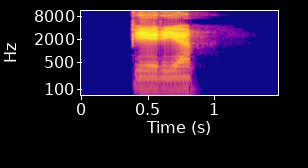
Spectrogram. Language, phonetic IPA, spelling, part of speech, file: Russian, [ˈpʲerʲjə], перья, noun, Ru-перья.ogg
- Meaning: nominative/accusative plural of перо́ (peró)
